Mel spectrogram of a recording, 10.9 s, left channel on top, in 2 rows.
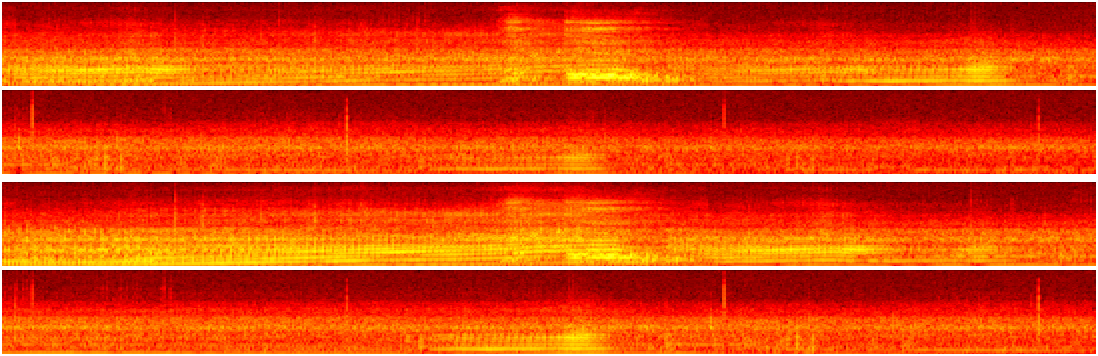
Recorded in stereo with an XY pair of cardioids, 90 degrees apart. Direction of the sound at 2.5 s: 20° left.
